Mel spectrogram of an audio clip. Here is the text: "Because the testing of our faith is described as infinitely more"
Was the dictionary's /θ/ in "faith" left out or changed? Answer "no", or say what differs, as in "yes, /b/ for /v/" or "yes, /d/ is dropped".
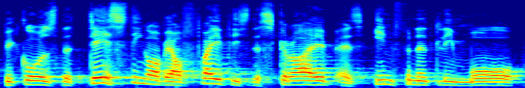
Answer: no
